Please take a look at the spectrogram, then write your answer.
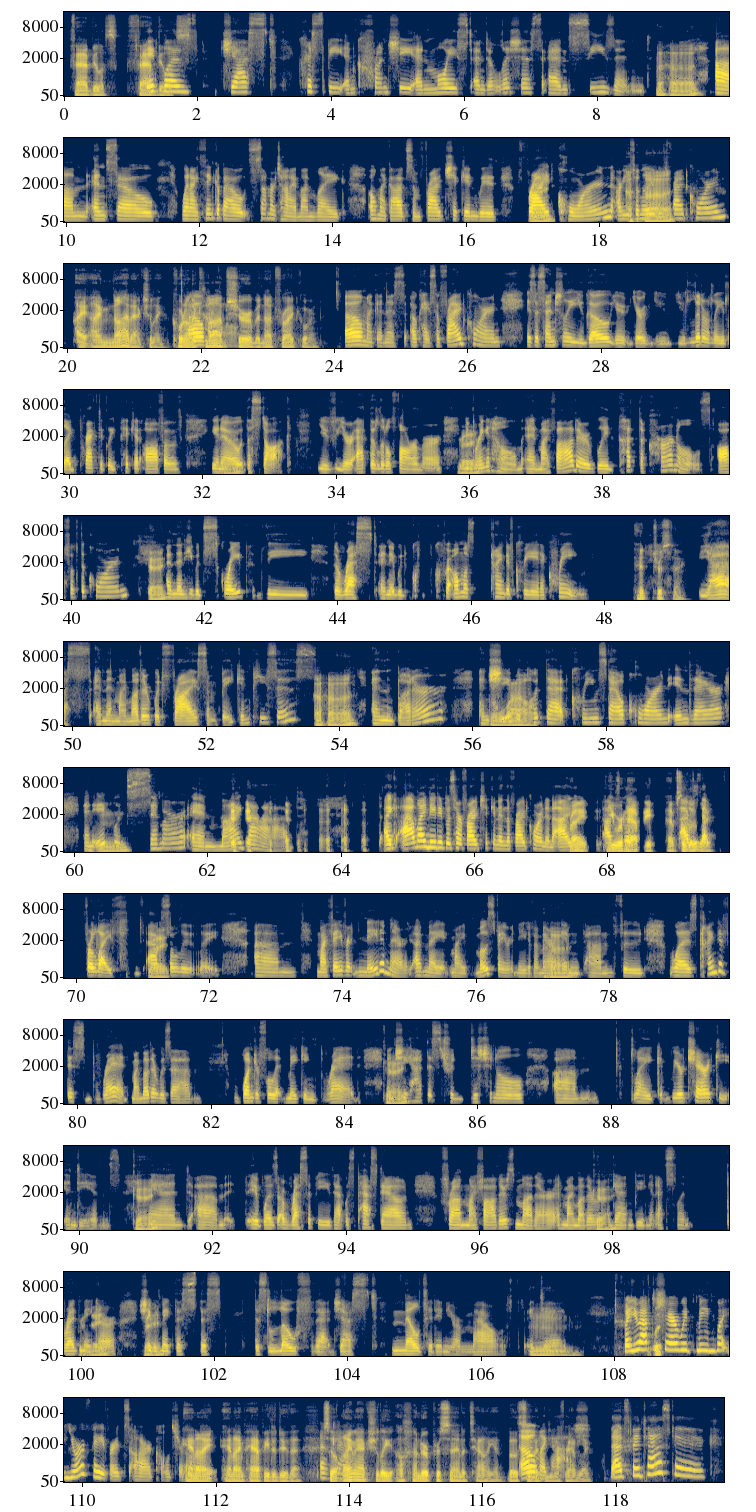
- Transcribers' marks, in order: laugh; "Native" said as "Nate"
- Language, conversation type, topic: English, unstructured, How can I use food to connect with my culture?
